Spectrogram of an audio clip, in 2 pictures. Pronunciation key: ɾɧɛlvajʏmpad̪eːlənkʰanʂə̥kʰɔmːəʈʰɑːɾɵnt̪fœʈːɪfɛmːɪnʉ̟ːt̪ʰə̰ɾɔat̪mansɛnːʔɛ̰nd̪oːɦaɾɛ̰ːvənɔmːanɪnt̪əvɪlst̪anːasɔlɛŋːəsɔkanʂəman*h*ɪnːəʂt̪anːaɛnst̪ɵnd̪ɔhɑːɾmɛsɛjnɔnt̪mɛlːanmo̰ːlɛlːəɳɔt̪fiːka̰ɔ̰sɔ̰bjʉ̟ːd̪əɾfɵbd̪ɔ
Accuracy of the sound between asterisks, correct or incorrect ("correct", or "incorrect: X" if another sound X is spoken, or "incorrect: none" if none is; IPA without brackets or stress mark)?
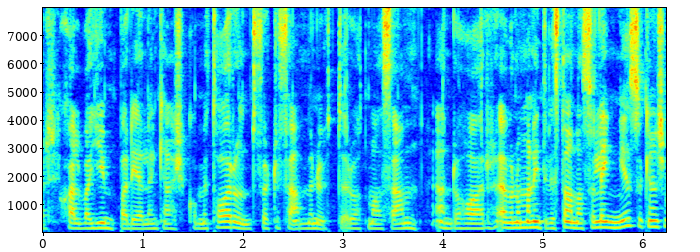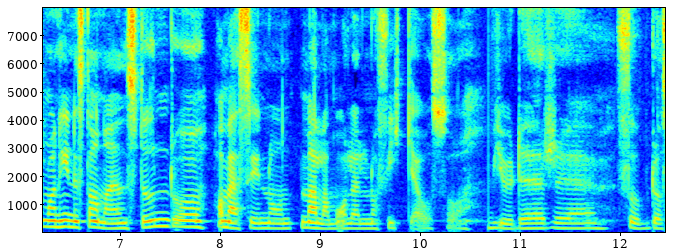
correct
